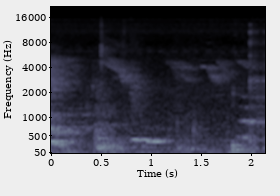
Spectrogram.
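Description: Faint background bird calls: a few short chirps that fall in pitch, heard during a pause in speech.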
